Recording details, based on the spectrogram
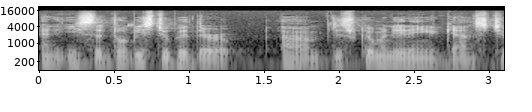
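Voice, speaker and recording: Someone with a Spanish accent talks at a very fast pace. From Texas. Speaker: lawyer, panelist. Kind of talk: panel discussion, personal story. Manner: hesitant, many fillers.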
